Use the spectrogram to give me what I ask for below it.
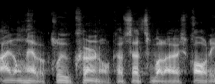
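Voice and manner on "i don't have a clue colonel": plain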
